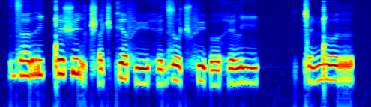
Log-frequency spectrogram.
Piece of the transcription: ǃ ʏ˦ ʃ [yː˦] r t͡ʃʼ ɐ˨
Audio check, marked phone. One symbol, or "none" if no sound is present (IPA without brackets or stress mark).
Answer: y˦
